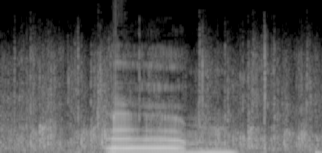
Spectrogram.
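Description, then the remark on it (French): A live audience applauds the event's organizers in a brief, steady burst of clapping, with a loud sustained cheer or whoop rising over it for about half a second before the clapping carries on. “Euh, d'ailleurs, j'en profite pour saluer ceux qui nous ont invités, l'été du podcast, le Grand Contrôle et euh, Acast, qu'on peut applaudir d'ailleurs si, vous voulez bien.”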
